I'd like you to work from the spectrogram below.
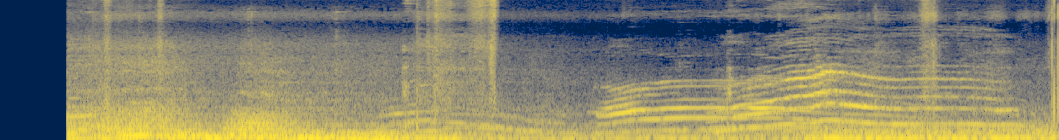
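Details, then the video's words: Orange and white cat in a fight, defending its area; after a noisy rumbling start, long wavering yowls rise and fall from about three seconds, overlapping harmonic wails with a few sharp clicks over steady low background hum. "cat funny fights sound | excuse me ! this is my area"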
